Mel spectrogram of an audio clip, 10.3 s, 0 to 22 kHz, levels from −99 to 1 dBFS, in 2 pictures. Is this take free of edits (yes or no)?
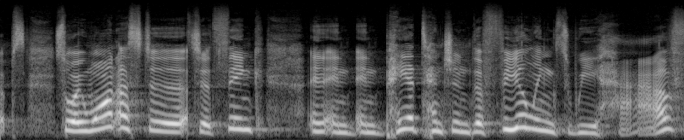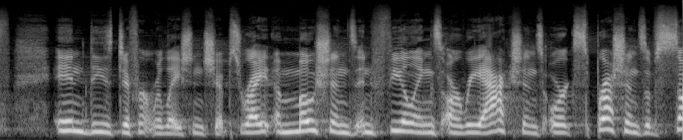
no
